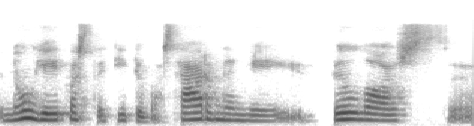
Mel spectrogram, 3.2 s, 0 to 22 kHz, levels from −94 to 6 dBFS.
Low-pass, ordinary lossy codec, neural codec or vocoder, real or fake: 9.9 kHz; AAC, 48 kbps; vocoder, 22.05 kHz, 80 mel bands, WaveNeXt; fake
